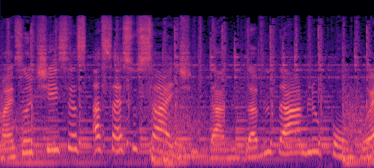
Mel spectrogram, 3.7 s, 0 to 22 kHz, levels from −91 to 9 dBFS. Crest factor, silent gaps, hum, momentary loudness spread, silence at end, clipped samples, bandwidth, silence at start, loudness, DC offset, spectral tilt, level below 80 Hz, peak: 16 dB; none; none; 5 LU; 0 s; under 0.1%; 16 kHz; 0 s; -20 LUFS; under 0.1%; -3 dB/octave; -46 dBFS; -4 dBFS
